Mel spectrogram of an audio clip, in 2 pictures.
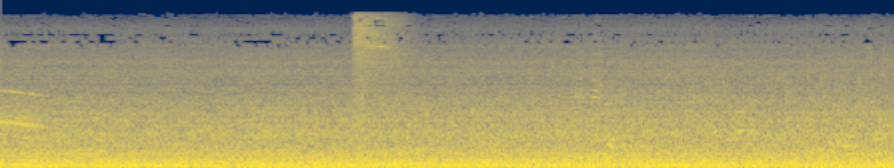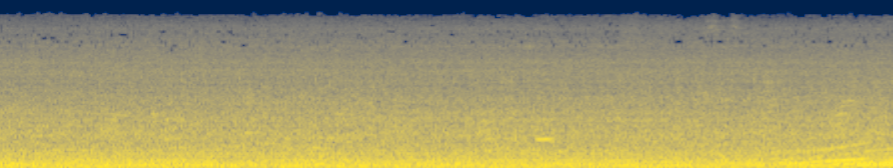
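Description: A bus engine idles with a low, steady rumble.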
